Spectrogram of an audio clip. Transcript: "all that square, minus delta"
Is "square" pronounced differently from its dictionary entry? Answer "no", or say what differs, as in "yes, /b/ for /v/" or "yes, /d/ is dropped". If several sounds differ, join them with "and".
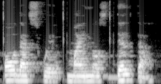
yes, /k/ is dropped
